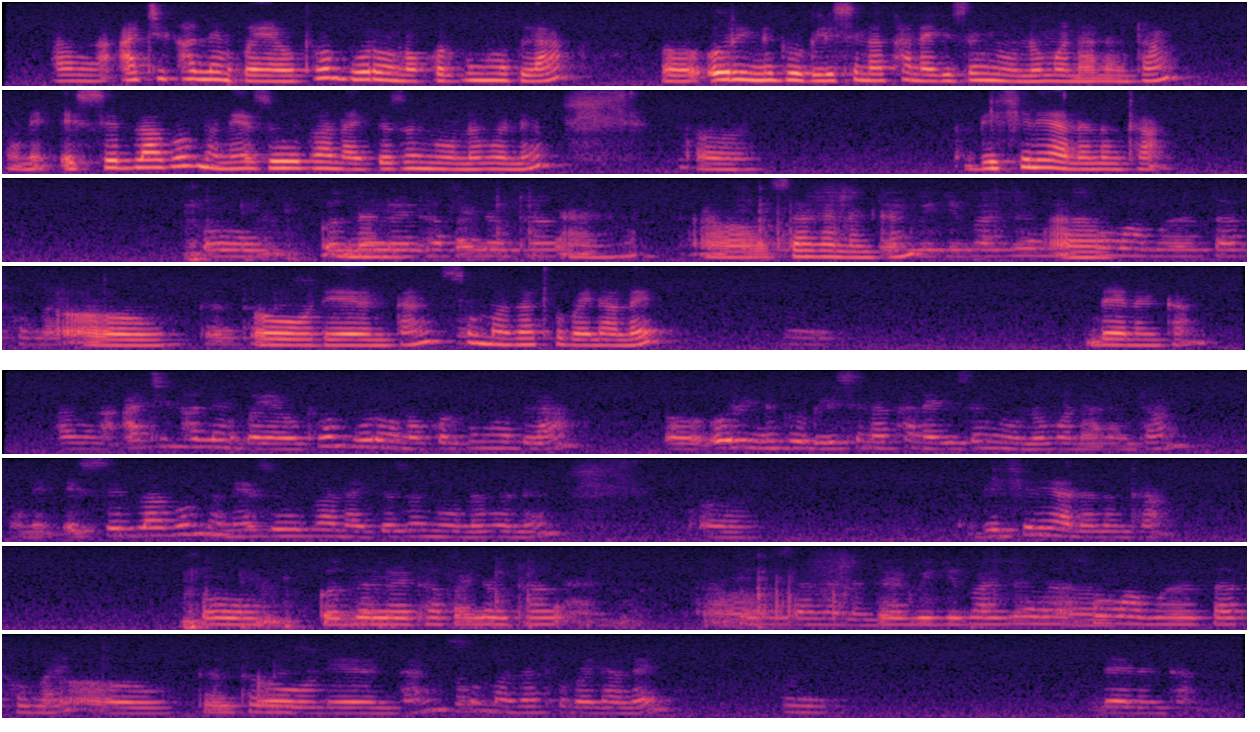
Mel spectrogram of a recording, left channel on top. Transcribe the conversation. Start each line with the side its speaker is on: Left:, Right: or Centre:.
Left: ओं आथिखालनि मुगायावथ' बर' न'खर बुङोब्ला ओ ओरैनो गोग्लैसोना थानायखौ जों नुनो मोना नोंथां माने एसेब्लाबो माने जौगानाय खो जों नुनो मोनो ओ बेखिनियानो नोंथां।
Right: औ गोजोननाय
Left: नों
Right: थाबाय नों थां
Left: औ
Right: औ
Left: जागोन नोंथां
Right: दे बिदिबा जोंना
Left: ओ
Right: समाबो जाथ'बाय।
Left: औ
Right: दोनथ'नोसै
Left: औ दे नोंथां।
Right: औ
Left: समा जाथ'बाय नालाय
Right: औ
Left: दे नोंथां।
